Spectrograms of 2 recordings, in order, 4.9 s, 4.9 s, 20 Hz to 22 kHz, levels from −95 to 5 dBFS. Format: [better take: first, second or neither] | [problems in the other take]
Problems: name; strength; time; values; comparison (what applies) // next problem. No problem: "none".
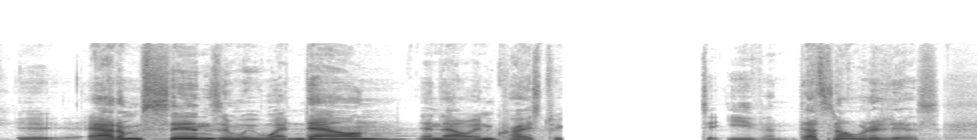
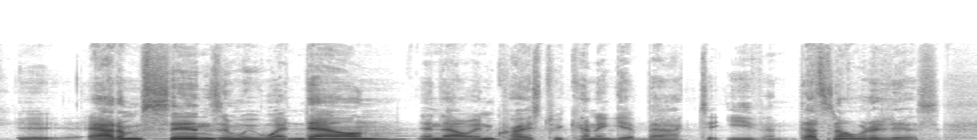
second | audio cutting out; at 3 s for 0.5 s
